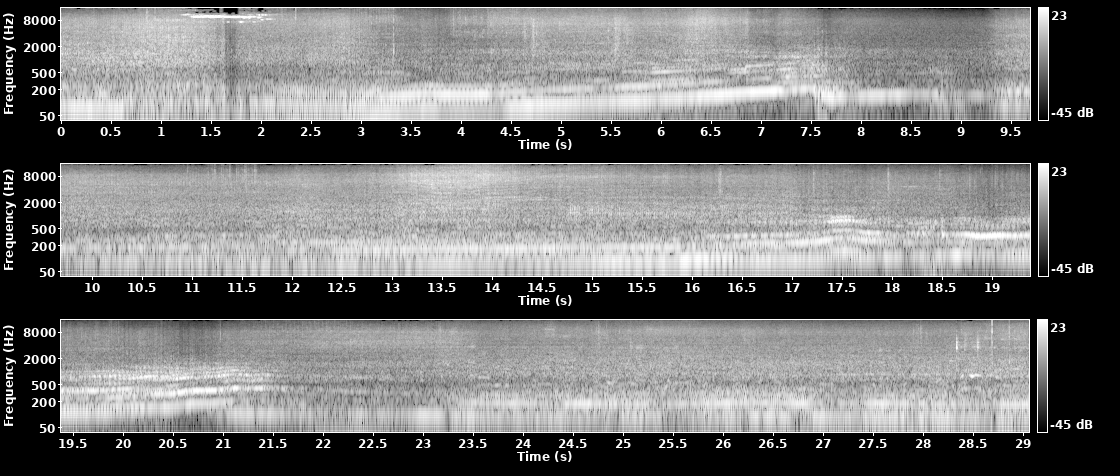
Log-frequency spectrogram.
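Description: Sports car engines at low speed. One engine note climbs through rising revs a few seconds in, settles into a steady note, then revs up and down several times about two-thirds of the way through before going steady again.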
